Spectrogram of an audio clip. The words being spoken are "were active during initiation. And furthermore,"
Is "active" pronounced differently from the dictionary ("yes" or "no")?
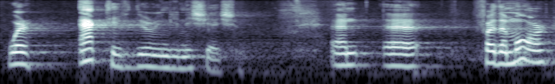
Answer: no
